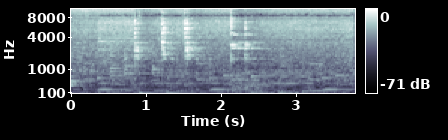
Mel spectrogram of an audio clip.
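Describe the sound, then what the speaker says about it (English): Onions sautéing in a pan for a potato and tomato curry, a steady close sizzle and hiss with occasional clinks of a utensil stirring, continuous throughout with no talk. "I'm going to saute these onions till they are beautifully caramelized and golden."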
